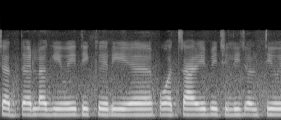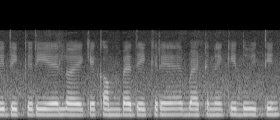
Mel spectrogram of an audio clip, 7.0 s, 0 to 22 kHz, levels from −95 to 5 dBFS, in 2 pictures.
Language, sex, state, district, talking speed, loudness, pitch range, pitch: Hindi, female, Chhattisgarh, Bilaspur, 215 wpm, -14 LUFS, 185-190 Hz, 190 Hz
